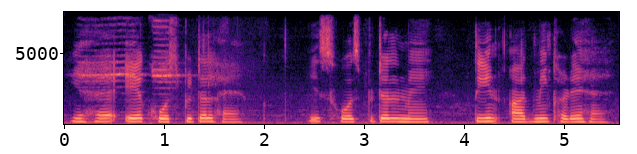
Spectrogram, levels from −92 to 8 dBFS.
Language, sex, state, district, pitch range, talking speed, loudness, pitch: Hindi, female, Uttar Pradesh, Saharanpur, 195-225 Hz, 120 wpm, -15 LUFS, 215 Hz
